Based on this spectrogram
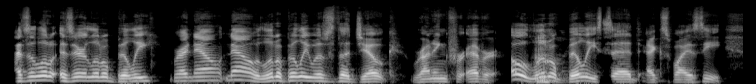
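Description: A man with a plain, everyday voice, fairly high in pitch, with lively intonation at a fairly quick pace, hardly any pauses, and a very clean recording with a silent background. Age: 40s. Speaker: podcast co-host. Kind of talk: casual chat.

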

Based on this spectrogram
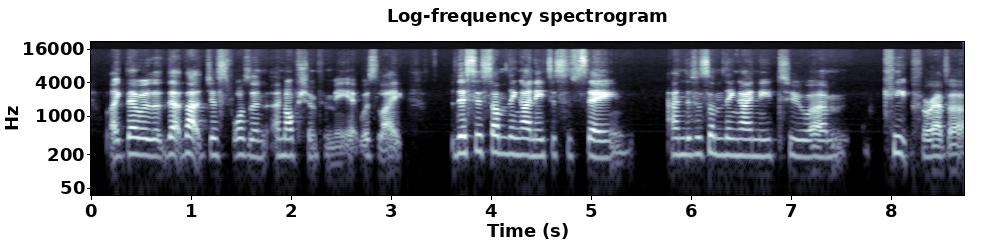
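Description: Delivered at a fairly quick pace, the speech shows big swings in loudness. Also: woman. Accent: British. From UK. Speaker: convert to Islam, media professional. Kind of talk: casual chat.

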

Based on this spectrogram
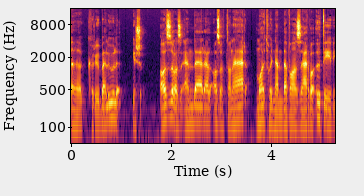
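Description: Against a silent background on a very clean recording, a man speaks in a flat monotone. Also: medium pitch for a man, moderate pace. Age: 30s. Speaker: actor and voice actor. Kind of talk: casual interview.

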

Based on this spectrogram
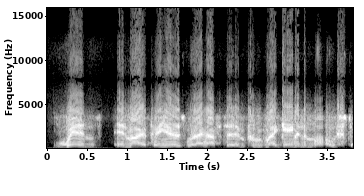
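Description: Here a man with an American accent speaks at a fairly quick pace and medium pitch. He has a plain, everyday voice. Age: young. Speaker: college golfer. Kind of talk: casual chat.

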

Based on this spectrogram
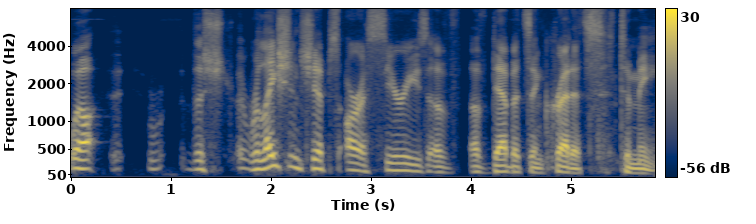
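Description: A man with an American accent speaks at a fairly slow pace in a medium pitch, his voice swinging very widely up and down, with a dry, close sound and no echo. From Ohio. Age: 40s. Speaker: former pro football player and sports broadcaster. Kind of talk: casual interview.

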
